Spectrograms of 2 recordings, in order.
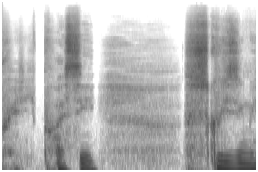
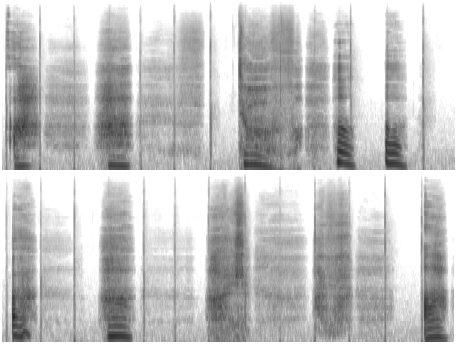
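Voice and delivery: high breathy moans; 14 semitones higher than usual. Acted. Climax in an intimate roleplay.

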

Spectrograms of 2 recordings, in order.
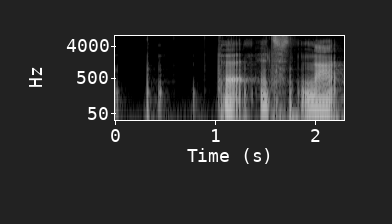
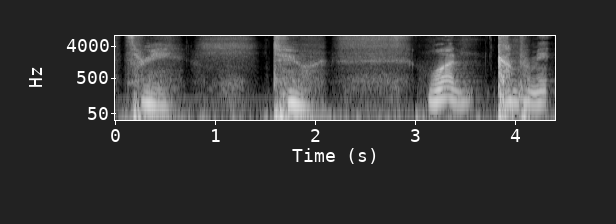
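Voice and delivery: building excitement; 6 semitones higher, 4 dB louder than usual. Acted. Countdown building to climax.

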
